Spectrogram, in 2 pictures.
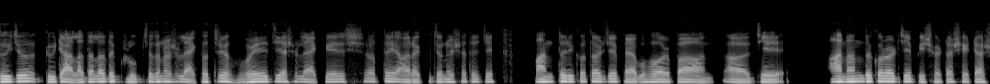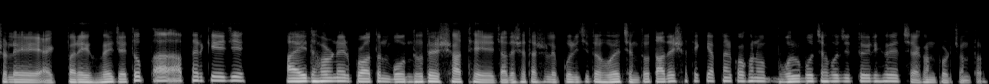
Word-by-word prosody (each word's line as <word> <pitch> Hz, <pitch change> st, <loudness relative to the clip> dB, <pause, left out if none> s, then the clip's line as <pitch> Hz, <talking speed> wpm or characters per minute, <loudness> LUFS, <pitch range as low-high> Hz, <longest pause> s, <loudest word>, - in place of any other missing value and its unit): ২ 125 Hz, 0 st, +7 dB
জন 140 Hz, 0 st, +6 dB, 0.2 s
২ 120 Hz, -, +3 dB
টা 130 Hz, -, +5 dB
আলাদা, 110 Hz, +4 st, 0 dB
আলাদা 130 Hz, +1 st, +3 dB
গ্রুপ 110 Hz, -2 st, -1 dB
যখন 130 Hz, +1 st, +2 dB
আসলে 125 Hz, 0 st, -2 dB
একত্রে 130 Hz, +7 st, -1 dB, 0.2 s
হয়ে 115 Hz, +4 st, +4 dB
যে, 140 Hz, -, +2 dB
আসলে 125 Hz, 0 st, -4 dB
একের 125 Hz, +3 st, -2 dB, 0.2 s
সাথে 135 Hz, 0 st, -2 dB, 0.2 s
আরেকজনের 115 Hz, +3 st, -1 dB
সাথে 130 Hz, -1 st, -2 dB
যে, -, -, +1 dB, 0.5 s
আন্তরিকতার 130 Hz, +1 st, +2 dB
যে, -, -, +4 dB
ব্যবহার 110 Hz, +2 st, +2 dB
বা 115 Hz, -1 st, +3 dB, 0.5 s
আ -, -, +1 dB, 0.2 s
যে, 110 Hz, -1 st, +3 dB, 0.7 s
আনন্দ 130 Hz, +2 st, +5 dB
করার 135 Hz, -1 st, +6 dB
যে, 135 Hz, -, +5 dB
বিষয়টা, 105 Hz, +1 st, -2 dB
সেটা 115 Hz, -2 st, -1 dB
আসলে 110 Hz, -1 st, -2 dB, 0.3 s
একবারেই 110 Hz, +3 st, 0 dB
হয়ে 115 Hz, +4 st, +3 dB
যায়। 120 Hz, -, 0 dB
তো -, -, +4 dB
পা 85 Hz, -, -1 dB, 0.2 s
আপনার 180 Hz, -, -3 dB
কি -, -, -2 dB
এই -, -, -1 dB
যে, 180 Hz, -, +2 dB, 0.5 s
আ -, -, +4 dB
এই 150 Hz, -, +5 dB
ধরনের 150 Hz, +1 st, +3 dB
পুরাতন 135 Hz, +1 st, +1 dB
বন্ধুদের 120 Hz, +2 st, +1 dB
সাথে, 120 Hz, 0 st, 0 dB, 0.2 s
যাদের 105 Hz, +1 st, -2 dB
সাথে 115 Hz, 0 st, -3 dB
আসলে 110 Hz, 0 st, -5 dB
পরিচিত 115 Hz, +2 st, -4 dB
হয়েছেন। 115 Hz, -1 st, +1 dB
তো -, -, -3 dB
তাদের 140 Hz, +4 st, 0 dB
সাথে 160 Hz, -1 st, -10 dB
কি -, -, -11 dB
আপনার 155 Hz, 0 st, -4 dB
কখনো 150 Hz, +1 st, -1 dB, 0.2 s
ভুল 125 Hz, +2 st, +2 dB
বোঝাবুঝি 145 Hz, 0 st, -1 dB
তৈরি 145 Hz, -1 st, -1 dB
হয়েছে, 145 Hz, -2 st, -2 dB
এখন 110 Hz, +2 st, -3 dB
পর্যন্ত? 95 Hz, -2 st, -8 dB
125 Hz, 190 wpm, -23 LUFS, 115-140 Hz, 0.7 s, ২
